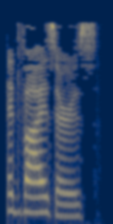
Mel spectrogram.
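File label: "advisors", British English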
